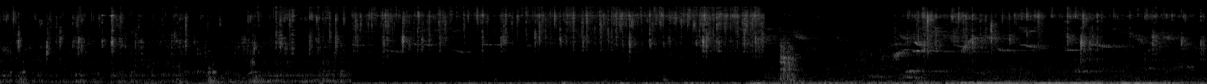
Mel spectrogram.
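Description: Running water from a galley sink tap as dishes are rinsed, with a little clatter, then a stream of sink drain water splashing out of a through-hull fitting in the hull.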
